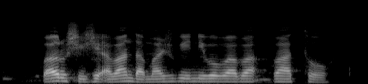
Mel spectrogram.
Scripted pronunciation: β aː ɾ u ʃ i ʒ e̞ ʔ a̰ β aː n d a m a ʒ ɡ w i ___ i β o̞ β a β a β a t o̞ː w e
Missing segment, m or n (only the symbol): n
